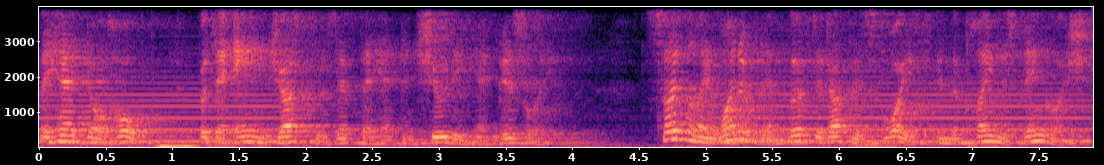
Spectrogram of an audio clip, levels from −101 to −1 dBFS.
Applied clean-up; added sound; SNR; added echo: none; Wind instrument, woodwind instrument; 11 dB; reverberation time 1.2 s.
